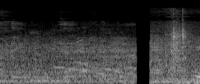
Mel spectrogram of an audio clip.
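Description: Background crowd chatter and outdoor ambience with a low steady hum. The sound drops out abruptly for a moment about one and a half seconds in, then the chatter resumes.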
